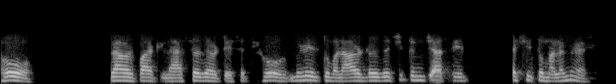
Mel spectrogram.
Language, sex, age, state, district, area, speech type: Marathi, female, 60+, Maharashtra, Osmanabad, rural, conversation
